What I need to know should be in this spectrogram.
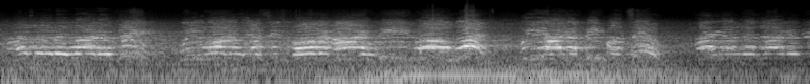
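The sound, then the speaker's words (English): A large crowd of climate protesters in San Francisco, gathered at Speaker of the House Nancy Pelosi's office and marching down Market Street, chants in loud, rhythmic phrases, each burst separated by short pauses, with a steady low rumble of banging drums underneath. “In San Francisco, they gathered at Speaker of the House Nancy Pelosi's office and flooded down Market Street, chanting, banging drums, and calling for action.”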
